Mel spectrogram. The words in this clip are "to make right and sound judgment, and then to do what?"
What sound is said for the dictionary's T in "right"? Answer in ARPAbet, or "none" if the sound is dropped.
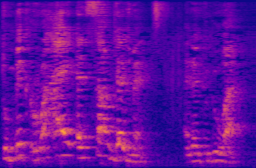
none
